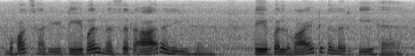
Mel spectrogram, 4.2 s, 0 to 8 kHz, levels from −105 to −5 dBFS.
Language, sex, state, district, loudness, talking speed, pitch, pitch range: Hindi, male, Gujarat, Valsad, -19 LUFS, 170 wpm, 125 Hz, 120-135 Hz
